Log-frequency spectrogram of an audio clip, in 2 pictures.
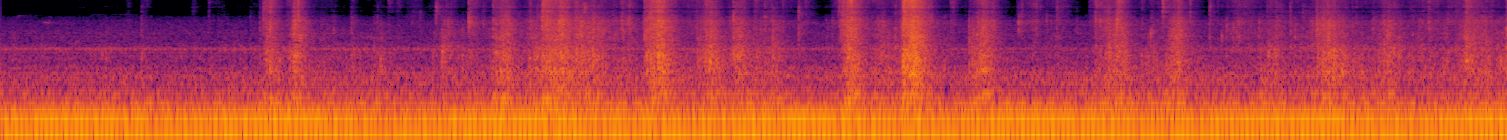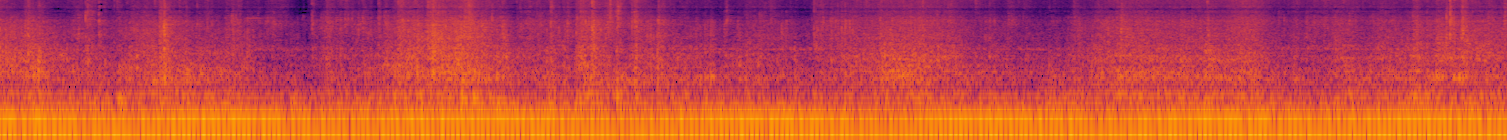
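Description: Bag of alfalfa feed pellets being opened and crinkled, with quick rustles and clicks. Then, from about eight seconds in, the pellets pour out into a feed tote with a hissing rattle. A steady low hum runs underneath.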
